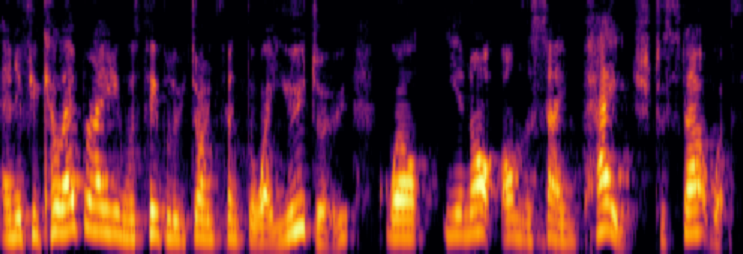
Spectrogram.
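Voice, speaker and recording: A woman with a plain, everyday voice talks at a moderate pace, fairly high in pitch and lively in intonation. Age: 60s. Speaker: education channel host, former teacher. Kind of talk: casual vlog talk to camera.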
